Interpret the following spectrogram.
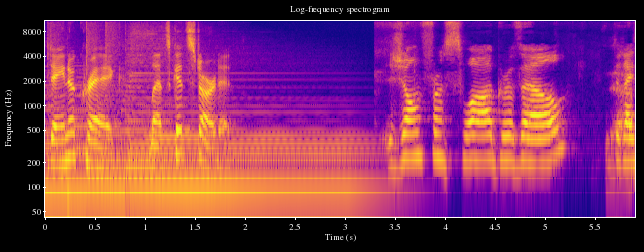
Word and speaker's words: Jean-Francois Gravel: I'm your host Dana Craig let's get started Jean Francois grel did I say that okay you said very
